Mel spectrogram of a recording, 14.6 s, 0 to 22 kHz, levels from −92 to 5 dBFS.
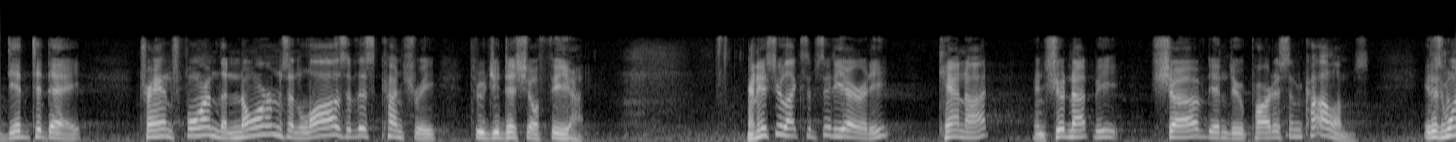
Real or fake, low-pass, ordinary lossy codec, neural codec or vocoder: fake; 7.2 kHz; Opus, 64 kbps; vocoder, 22.05 kHz, 80 mel bands, Vocos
